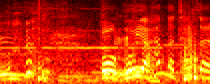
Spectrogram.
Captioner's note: both laughing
